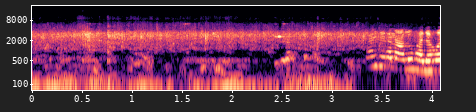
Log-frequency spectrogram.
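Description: Potato chunks frying in hot oil in a steel kadai: a steady sizzle, with a low hum underneath that stops about three seconds in.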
